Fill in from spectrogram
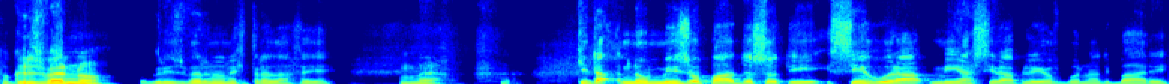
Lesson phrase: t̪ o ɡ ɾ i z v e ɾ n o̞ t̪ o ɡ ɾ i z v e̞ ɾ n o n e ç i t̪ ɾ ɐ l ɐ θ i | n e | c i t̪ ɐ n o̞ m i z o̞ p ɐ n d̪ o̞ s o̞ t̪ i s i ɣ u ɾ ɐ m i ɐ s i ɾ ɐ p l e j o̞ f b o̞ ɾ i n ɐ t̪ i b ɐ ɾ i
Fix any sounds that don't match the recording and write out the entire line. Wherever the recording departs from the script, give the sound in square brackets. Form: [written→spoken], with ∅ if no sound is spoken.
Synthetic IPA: t̪ o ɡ ɾ i z v e ɾ n o̞ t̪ o ɡ ɾ i z v e̞ ɾ n o n e ç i t̪ ɾ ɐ l ɐ θ i | n e | c i t̪ ɐ n o̞ m i z o̞ p ɐ n d̪ o̞ s o̞ t̪ i s i ɣ u ɾ ɐ m i ɐ s i ɾ ɐ p l e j o̞ f b o̞ ɾ i n ɐ t̪ i b ɐ ɾ i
